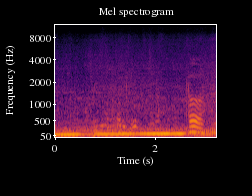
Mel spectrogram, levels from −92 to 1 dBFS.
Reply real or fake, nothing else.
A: fake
